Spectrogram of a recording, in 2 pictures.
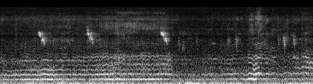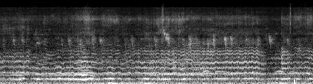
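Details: Bees drone with a steady, low hum that swells and fades as they fly over blossoming lilacs in a garden, pollinating them.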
